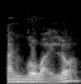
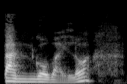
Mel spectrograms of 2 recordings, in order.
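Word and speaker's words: Tagovailoa: este, hace poco me enteré que él, el hawaiano se, pronuncia de una forma distinta, no es Tango Bailó, así, sino dicho por él mismo, es Tango Bailoa.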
